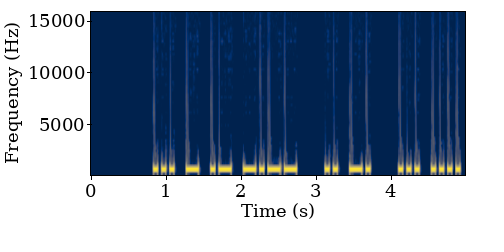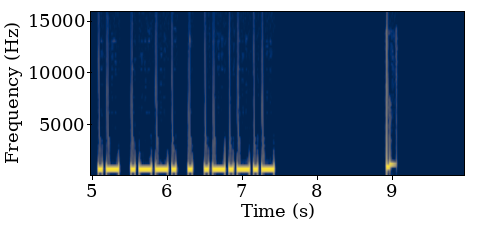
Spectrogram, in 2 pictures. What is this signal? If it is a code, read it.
Morse code, heard as a keyed tone, about 22 wpm, 700 Hz. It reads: STAY IN SHAPE.
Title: Sentences from Top 1000 Words - Review Part 3 - 22wpm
